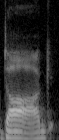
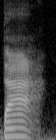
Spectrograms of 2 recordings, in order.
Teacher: and say dog but the child doesn't quite match that vowel children most likely at a very young age say under age five or often say something more like da and that's a much fronter vowel · one thing that really stands out and that's the vowel ah in adult english the vowel o is a fairly back vowel in a pronunciation like dog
